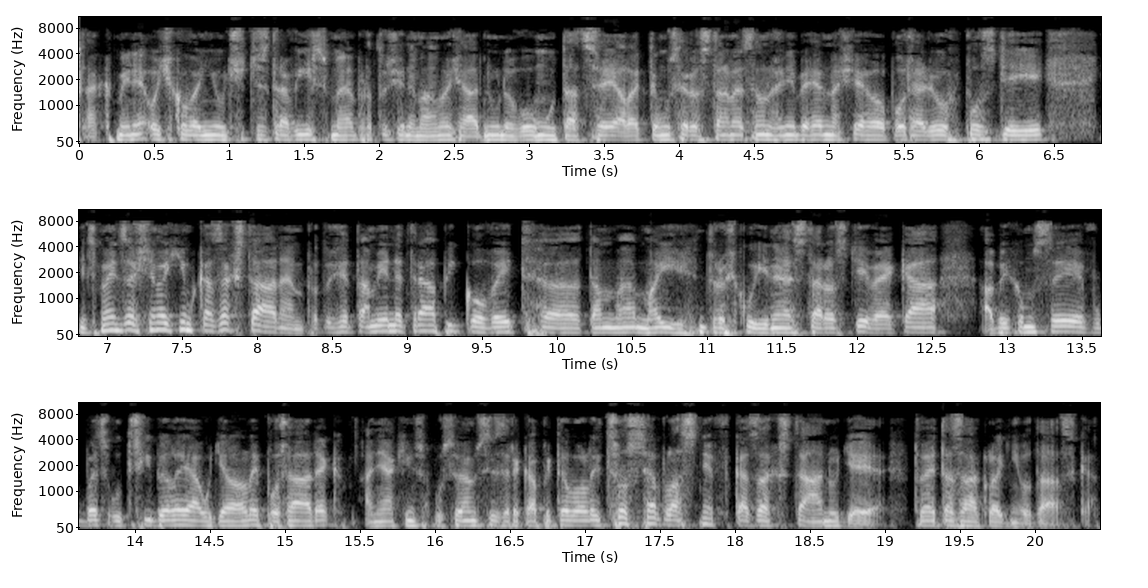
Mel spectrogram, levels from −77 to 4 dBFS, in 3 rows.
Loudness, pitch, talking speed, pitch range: -13 LUFS, 115 Hz, 175 wpm, 110-125 Hz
